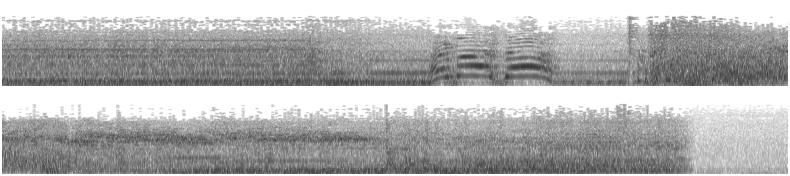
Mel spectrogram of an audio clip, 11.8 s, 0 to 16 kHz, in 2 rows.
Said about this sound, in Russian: 45-тонна артустановка здіймає стіну пилу. Бійці мчать на позицію відразу після отримання координат цілі. За лічені хвилини підготовки – перші залпи.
